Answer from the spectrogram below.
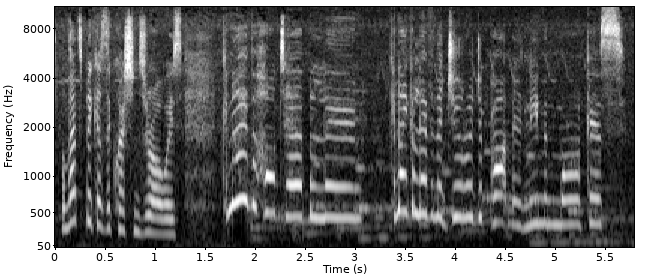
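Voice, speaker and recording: High-pitched, theatrical, whimsical TV mom. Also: female voice, very animated, fast talker, very noisy. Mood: alarmed, exasperated. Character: whimsical, doting mother of a teenage girl. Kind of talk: television family comedy acting. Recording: music playing loudly behind.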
